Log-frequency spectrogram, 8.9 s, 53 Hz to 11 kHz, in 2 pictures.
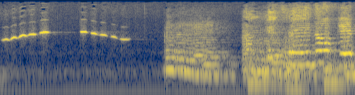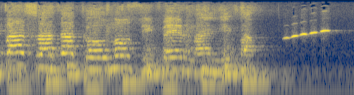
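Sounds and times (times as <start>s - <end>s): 
person whistling imitating a blackbird's song: 0.0s - 1.7s, 8.0s - 8.8s
speech: 2.0s - 7.8s.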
